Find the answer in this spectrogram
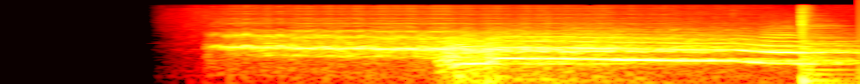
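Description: A long, loud squealing, howl-like tone opening the mashup's intro, starting about a second in and sagging slowly in pitch, joined just past two seconds by a second, lower tone that slides up and then falls away.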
